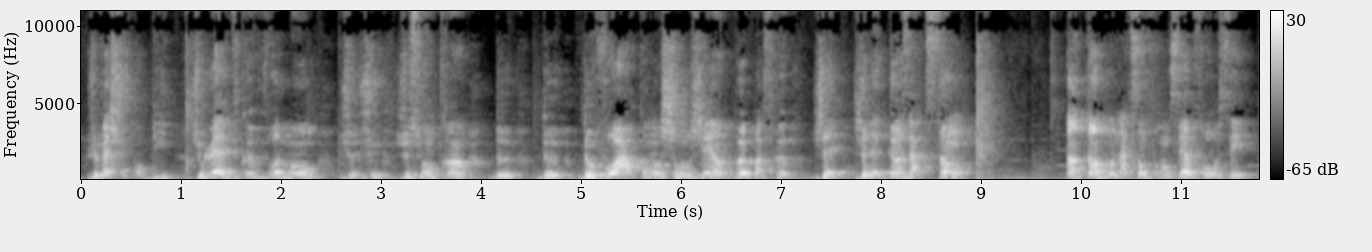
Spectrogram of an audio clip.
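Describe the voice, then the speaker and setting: A young Ivorian man tells his story with theatrical energy and talks straight to his viewers. His voice sits high, and his Ivorian accent is strong. The room echoes, and faint music plays behind him. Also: measured pace. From Ivory Coast. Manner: lively, theatrical, addresses viewers directly. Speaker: YouTuber. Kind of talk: animated storytelling vlog.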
